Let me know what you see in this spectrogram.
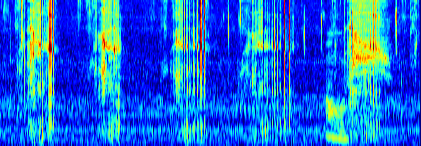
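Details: Cat grinding its teeth: repeated sharp, gritty crunching and grating sounds, about five bursts in four seconds; bruxism.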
